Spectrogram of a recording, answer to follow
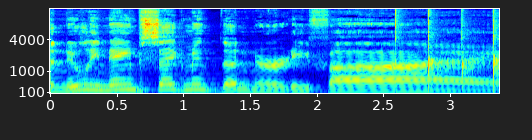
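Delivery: very slow, drawn-out segment announcement; announcer voice. Acted. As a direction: announce it like a show title.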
